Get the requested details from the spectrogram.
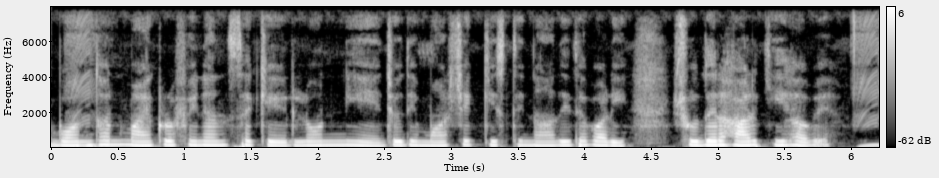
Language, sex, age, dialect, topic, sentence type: Bengali, female, 25-30, Standard Colloquial, banking, question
